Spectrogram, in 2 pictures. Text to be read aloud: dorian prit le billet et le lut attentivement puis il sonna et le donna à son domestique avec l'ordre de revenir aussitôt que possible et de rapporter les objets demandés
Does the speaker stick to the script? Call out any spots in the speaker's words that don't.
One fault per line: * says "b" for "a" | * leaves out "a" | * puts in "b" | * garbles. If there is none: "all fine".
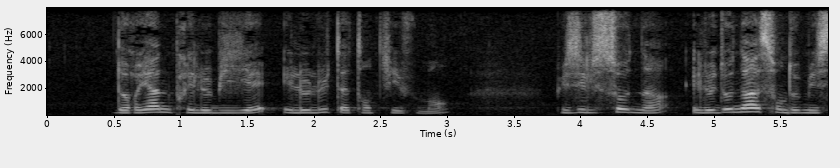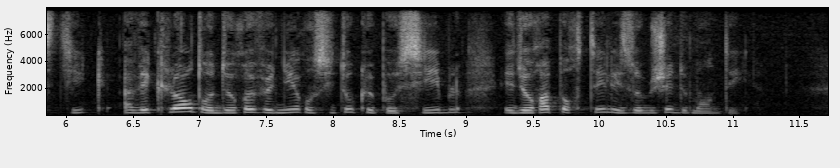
all fine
